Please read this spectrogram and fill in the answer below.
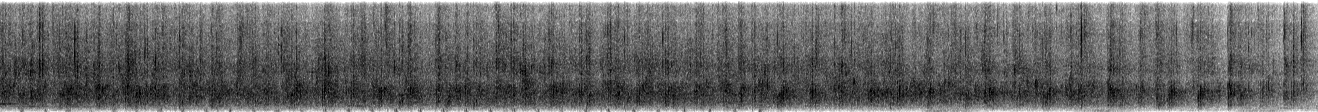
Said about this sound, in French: Juste, on peut faire un tonnerre d'applaudissements à toutes ces personnes.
